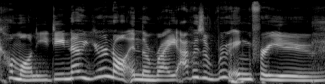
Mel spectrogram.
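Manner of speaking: normal talking voice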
